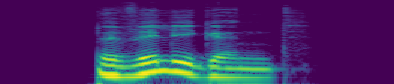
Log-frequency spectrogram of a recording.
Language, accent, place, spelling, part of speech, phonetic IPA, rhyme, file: German, Germany, Berlin, bewilligend, verb, [bəˈvɪlɪɡn̩t], -ɪlɪɡn̩t, De-bewilligend.ogg
- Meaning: present participle of bewilligen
